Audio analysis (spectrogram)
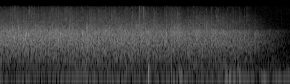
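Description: A large audience at the National Concert Hall applauds steadily for Alan Smale, leader of the RTE National Symphony Orchestra, many hands clapping in a dense, even wash that holds its level for several seconds before thinning and fading at the end. No voices are heard.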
